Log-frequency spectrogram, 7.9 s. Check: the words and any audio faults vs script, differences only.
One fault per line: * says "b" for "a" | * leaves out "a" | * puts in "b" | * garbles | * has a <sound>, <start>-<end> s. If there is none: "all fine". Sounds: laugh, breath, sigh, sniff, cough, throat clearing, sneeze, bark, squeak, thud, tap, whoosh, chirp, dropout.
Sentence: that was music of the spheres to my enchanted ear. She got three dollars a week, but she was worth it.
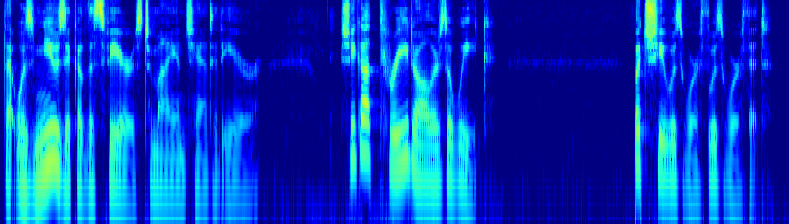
* puts in "was worth"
